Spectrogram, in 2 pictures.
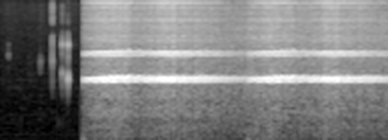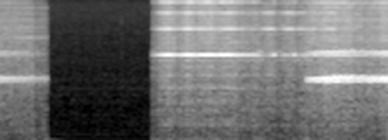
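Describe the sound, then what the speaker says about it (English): Shrill, steady cicada-like background drone from the video game Final Fantasy V Advance, two sustained high whistling tones that cut out briefly and return, loud and piercing with nothing else over them. "Is that supposed to be like cicadas or something?"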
